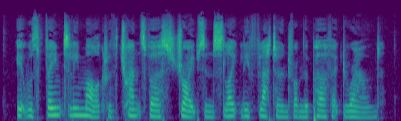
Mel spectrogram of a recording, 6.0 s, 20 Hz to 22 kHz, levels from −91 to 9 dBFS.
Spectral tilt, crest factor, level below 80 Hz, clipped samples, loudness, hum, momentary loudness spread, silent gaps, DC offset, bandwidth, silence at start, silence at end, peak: -1.5 dB/octave; 22 dB; -58 dBFS; under 0.1%; -22 LUFS; none; 14 LU; none; under 0.1%; 14.5 kHz; 0.25 s; 0.3 s; -2 dBFS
